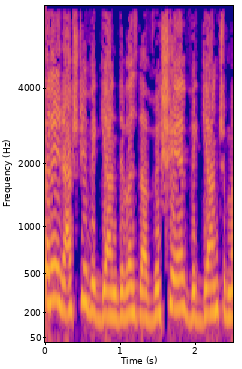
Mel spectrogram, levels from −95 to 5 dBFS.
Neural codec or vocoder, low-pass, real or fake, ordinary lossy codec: none; none; real; none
